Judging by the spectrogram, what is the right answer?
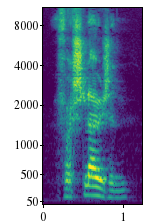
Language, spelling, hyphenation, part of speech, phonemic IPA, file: Dutch, versluizen, ver‧slui‧zen, verb, /vərˈslœy̯.zə(n)/, Nl-versluizen.ogg
- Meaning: to transit, to ship through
